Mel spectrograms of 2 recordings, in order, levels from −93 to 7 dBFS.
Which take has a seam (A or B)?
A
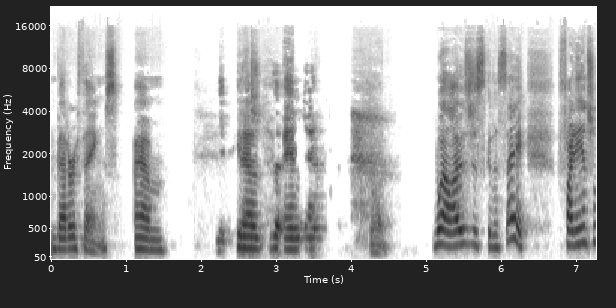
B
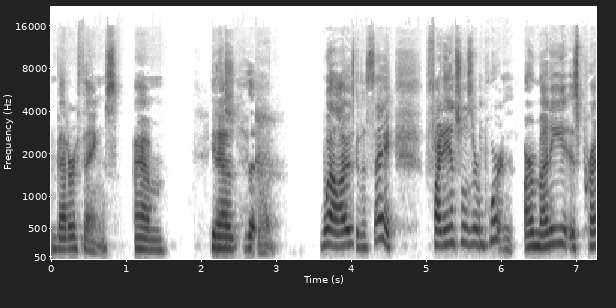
B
